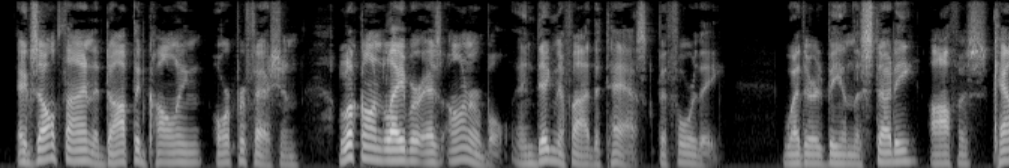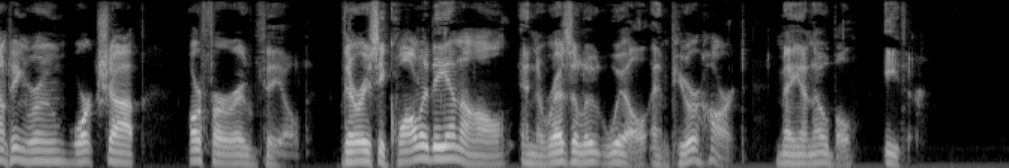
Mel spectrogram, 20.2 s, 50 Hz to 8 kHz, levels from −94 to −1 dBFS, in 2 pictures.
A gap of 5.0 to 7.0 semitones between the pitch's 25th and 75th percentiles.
No: average, 3.8 semitones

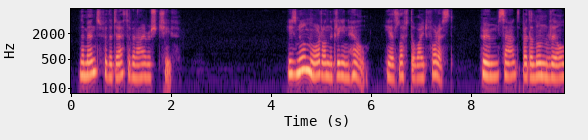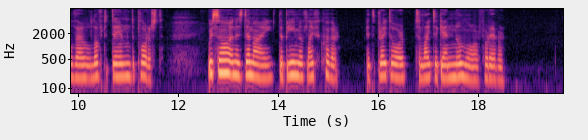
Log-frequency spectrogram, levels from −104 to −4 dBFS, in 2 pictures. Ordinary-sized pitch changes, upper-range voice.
No: narrow, 1.9 semitones; high, 195 Hz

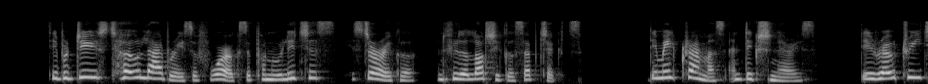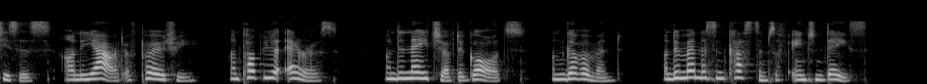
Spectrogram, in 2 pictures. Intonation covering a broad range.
Yes: wide, 6.0 semitones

